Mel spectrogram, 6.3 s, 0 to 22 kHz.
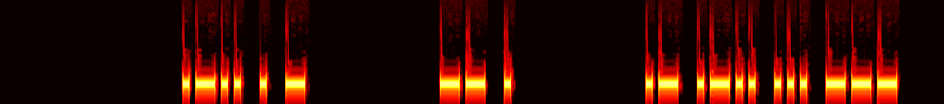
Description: Morse code, heard as a keyed tone, about 28 wpm, 700 Hz. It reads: LET ME ALSO
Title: 3x Word-Spacing - Sentences from Top 400 Words - 28wpm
